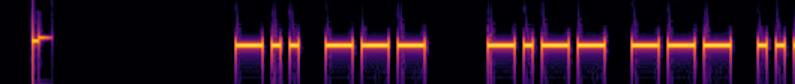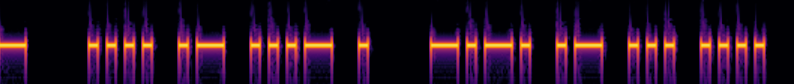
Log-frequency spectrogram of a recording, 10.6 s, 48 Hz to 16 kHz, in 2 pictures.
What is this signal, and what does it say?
Morse code, heard as a keyed tone, about 20 wpm, 700 Hz. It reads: DO YOU HAVE CASH
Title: Sentences from Top 1000 Words - Review Part 5 - 20wpm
